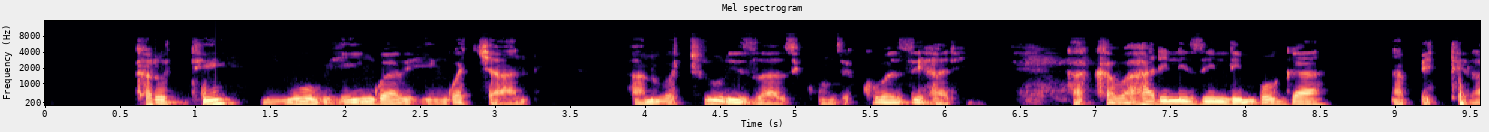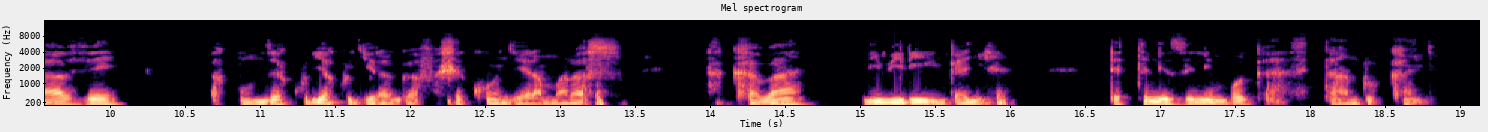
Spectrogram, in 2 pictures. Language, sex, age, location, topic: Kinyarwanda, male, 18-24, Huye, agriculture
